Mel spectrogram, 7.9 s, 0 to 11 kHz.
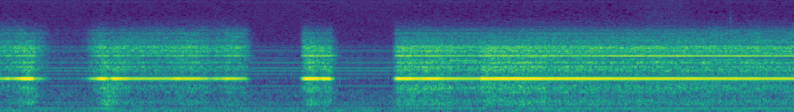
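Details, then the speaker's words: Canadian Crosley 12B radio, initial checkout with signal generator near 8 MHz on shortwave: steady test tone cutting out and returning in irregular bursts; intermittent shortwave reception suspected from tuning capacitor plates intermeshing or shaft problem; hum audible. "So clearly the problem with the tuning, the intermittent problem, the plates intermeshing or the rounding shaft thing or whatever it is really throwing this radio for a loop on shortwave."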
